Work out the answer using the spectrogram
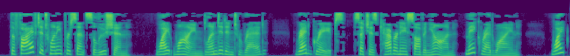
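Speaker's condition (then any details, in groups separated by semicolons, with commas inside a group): No condition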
